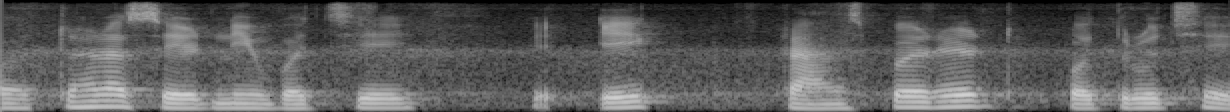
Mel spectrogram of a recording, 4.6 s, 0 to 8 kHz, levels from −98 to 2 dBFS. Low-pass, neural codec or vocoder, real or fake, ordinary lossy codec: 7.2 kHz; none; real; none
